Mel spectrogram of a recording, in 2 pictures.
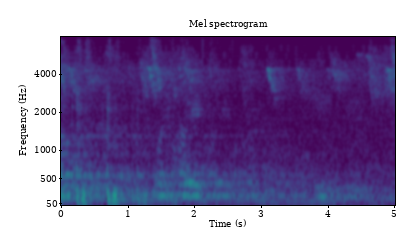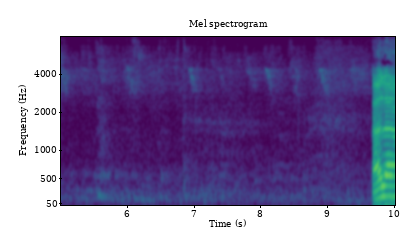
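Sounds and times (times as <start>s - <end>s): faint bird chirping: 0.0s - 9.8s
faint background noise: 0.0s - 10.0s.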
